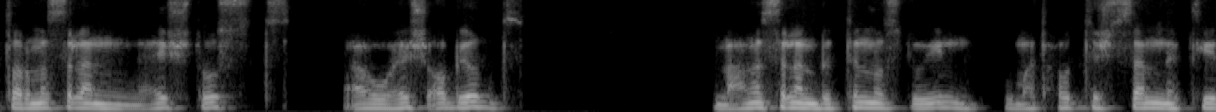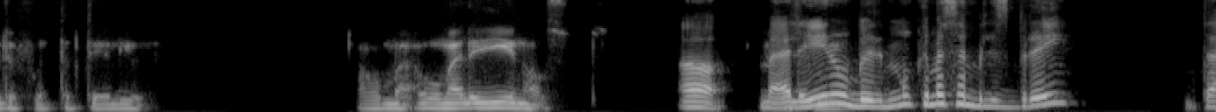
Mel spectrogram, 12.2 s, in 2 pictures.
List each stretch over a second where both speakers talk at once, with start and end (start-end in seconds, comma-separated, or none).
none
